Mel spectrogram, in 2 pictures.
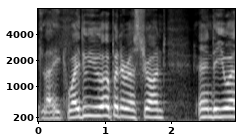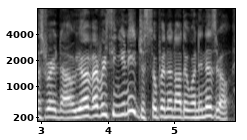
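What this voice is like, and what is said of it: Mixed Israeli and British accent. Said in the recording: “does he have a British accent? I heard it a bit ... I have the mixture between Israeli and British accent”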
